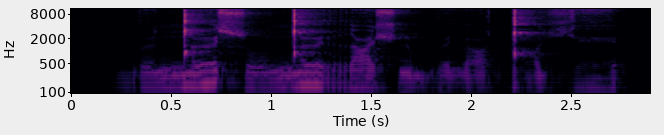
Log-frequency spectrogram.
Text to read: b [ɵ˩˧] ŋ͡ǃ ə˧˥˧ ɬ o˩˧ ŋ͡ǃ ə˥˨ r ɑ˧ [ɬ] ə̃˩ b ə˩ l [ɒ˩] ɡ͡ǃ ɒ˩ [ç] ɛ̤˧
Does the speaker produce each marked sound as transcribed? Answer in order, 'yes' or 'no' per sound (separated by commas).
no, no, yes, yes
